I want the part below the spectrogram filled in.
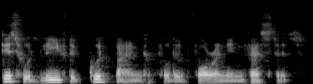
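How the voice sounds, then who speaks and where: A man whose first language is Cantonese, hosting a book club and reading a nonfiction book aloud in a measured way, pausing on fillers between phrases. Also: deep voice, animated, warm tone, slightly rough, dull audio.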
